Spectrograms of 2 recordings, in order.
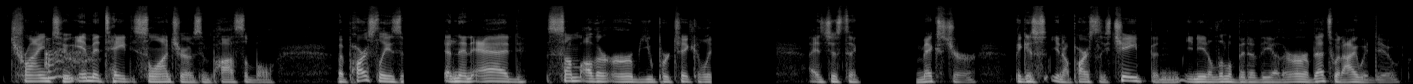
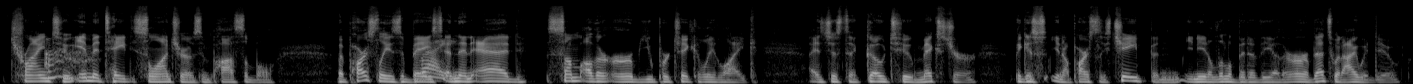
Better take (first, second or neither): second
